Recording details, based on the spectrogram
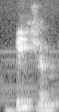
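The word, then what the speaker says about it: Beauchamp: Elias but the the surname is actually a French name it's uh pronounced Beacham in English I think and so he inherited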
